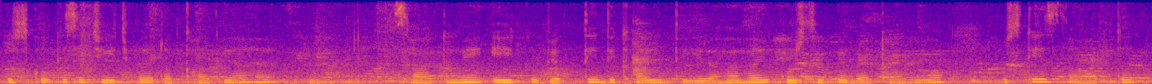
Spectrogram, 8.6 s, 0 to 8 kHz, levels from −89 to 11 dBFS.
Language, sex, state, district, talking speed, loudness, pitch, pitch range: Hindi, female, Chandigarh, Chandigarh, 145 wpm, -16 LUFS, 215 Hz, 200-225 Hz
